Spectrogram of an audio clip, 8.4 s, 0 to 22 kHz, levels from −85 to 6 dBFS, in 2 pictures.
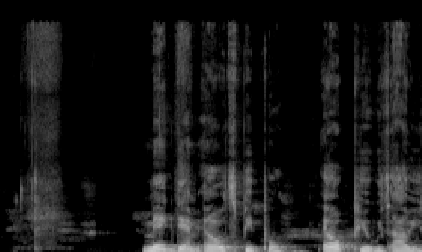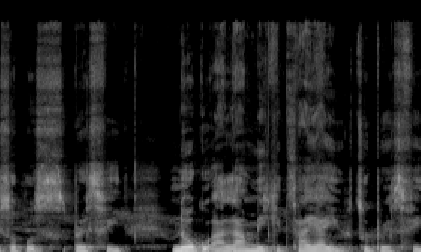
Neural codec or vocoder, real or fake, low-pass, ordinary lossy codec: none; real; none; none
